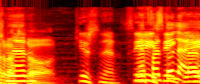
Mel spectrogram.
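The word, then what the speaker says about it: Kirchner: casi en veda David kishner e kishner igual o es kirner kirner así kirner kirner kirner no es igual no no no y Cuál es la diferencia no entiendo la diferencia que se pronuncia casi igual y Cómo se escribe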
